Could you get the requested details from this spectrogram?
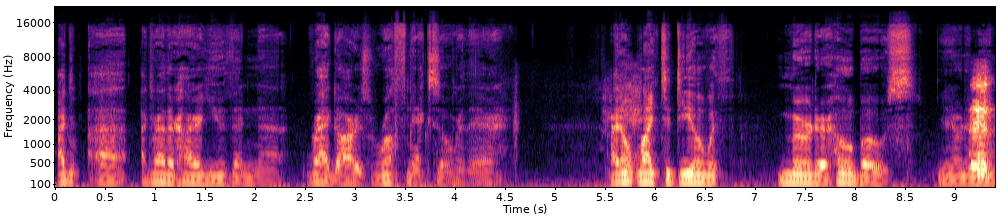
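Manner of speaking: hushed whispering voice. Game master voices a character making a private request to the players, whispering. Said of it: "He whispers to you".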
